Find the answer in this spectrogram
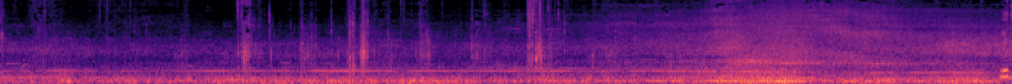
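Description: Footsteps on a dirt road with a few scattered clicks and a steady low rumble and faint hum underneath, swelling briefly near the end.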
